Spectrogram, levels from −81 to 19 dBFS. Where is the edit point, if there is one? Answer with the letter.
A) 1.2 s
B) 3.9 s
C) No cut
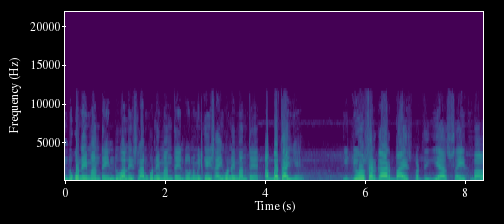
B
